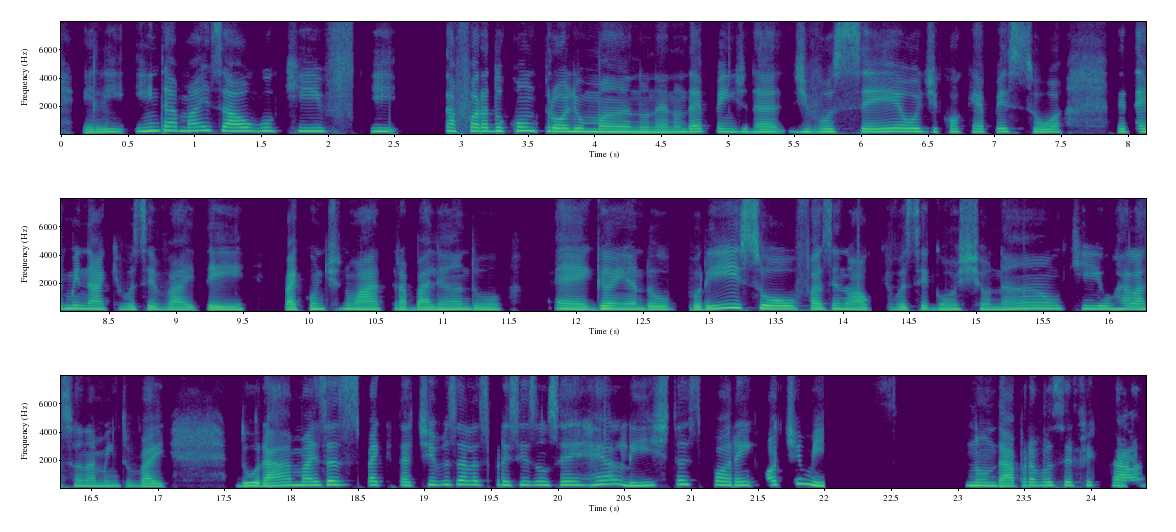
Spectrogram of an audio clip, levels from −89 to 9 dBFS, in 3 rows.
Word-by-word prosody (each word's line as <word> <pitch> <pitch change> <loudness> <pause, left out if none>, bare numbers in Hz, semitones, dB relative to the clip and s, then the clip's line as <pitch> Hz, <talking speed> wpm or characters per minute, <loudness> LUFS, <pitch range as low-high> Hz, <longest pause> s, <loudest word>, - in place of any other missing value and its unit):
ele 175 +3 -2
ainda 265 +4 +2
mais 260 +2 -1
algo 245 -1 +2
que 235 -1 -1
f 225 - -9
que 225 0 -1 0.3
tá 250 - +2
fora 245 0 +2
do 250 +1 +1
controle 240 -3 +2
humano, 190 -3 +4
né, 175 0 0
não 180 +1 -1
depende 200 0 -1
da 180 0 -1
de 185 0 -3
você 195 +3 +1
ou 210 -1 +3
de 200 +1 -6
qualquer 195 0 -4
pessoa 190 -2 -2 0.4
determinar 200 0 +1
que 180 0 -12
você 180 +1 -1
vai 170 0 -1
ter 170 -1 0 0.3
vai 170 +1 +4
continuar 180 -1 0
trabalhando, 170 0 0 0.4
eh, 180 -3 +3
ganhando 180 -1 +2
por 175 -1 0
isso 230 +2 +3
ou 195 -1 +3
fazendo 185 0 0
algo 175 -1 0
que 175 - -20
você 175 +1 -2
goste 165 +1 -2
ou 170 - -1
não, 205 +5 0
que 195 -1 -1
o 190 - 0
relacionamento 185 -1 -1
vai 175 0 +1 0.5
durar, 195 +3 +3
mas 235 +1 +3
as 265 -2 +4
expectativas, 250 +1 -3
elas 270 -3 0
precisam 250 -1 -1
ser 245 +2 +1
realistas 245 +1 0
porém 240 -3 +1
otimis 260 -3 +2 1.0
não 210 -1 +3
dá 190 -1 +3
pra 220 +1 -1
você 225 0 0
ficar 220 -2 -2
195 Hz, 150 wpm, -23 LUFS, 180-235 Hz, 1.0 s, humano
